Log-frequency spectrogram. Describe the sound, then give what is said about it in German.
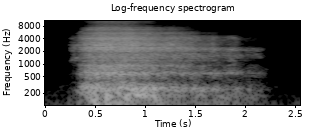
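A single slow inhale through the nose, drawn in during a guided seated breathing exercise: a soft, airy rush of breath that swells quickly, holds steady for nearly two seconds, then tapers off into quiet. “Dann atme einmal über die Nase ein.”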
